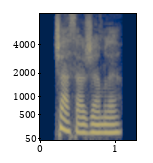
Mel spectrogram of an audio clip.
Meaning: Kaiser roll
- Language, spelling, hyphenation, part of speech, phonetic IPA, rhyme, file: Hungarian, császárzsemle, csá‧szár‧zsem‧le, noun, [ˈt͡ʃaːsaːrʒɛmlɛ], -lɛ, Hu-császárzsemle.ogg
